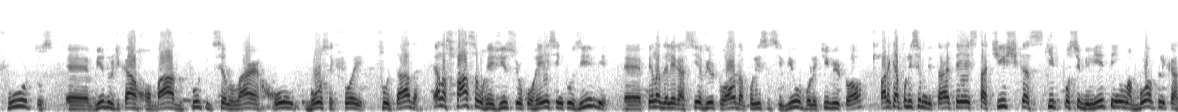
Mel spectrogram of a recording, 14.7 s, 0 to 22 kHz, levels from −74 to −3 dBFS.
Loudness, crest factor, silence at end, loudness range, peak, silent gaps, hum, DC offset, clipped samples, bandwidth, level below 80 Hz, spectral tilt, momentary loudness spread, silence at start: -19 LUFS; 14 dB; 0 s; 1 LU; -4 dBFS; none; none; under 0.1%; under 0.1%; 7.4 kHz; -62 dBFS; -8.5 dB/octave; 4 LU; 0.1 s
